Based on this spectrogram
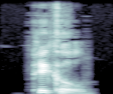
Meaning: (noun) 1. A cucumber preserved in a solution, usually a brine or a vinegar syrup 2. Any vegetable preserved in vinegar and consumed as relish 3. A sweet, vinegary pickled chutney popular in Britain
- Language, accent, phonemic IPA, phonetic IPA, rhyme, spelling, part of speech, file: English, Australia, /ˈpɪkəl/, [ˈpɪkɫ̩], -ɪkəl, pickle, noun / verb, En-au-pickle.ogg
